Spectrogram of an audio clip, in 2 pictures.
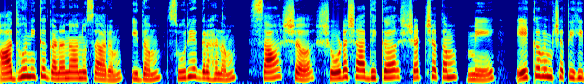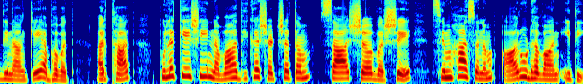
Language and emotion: Sanskrit, neutral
